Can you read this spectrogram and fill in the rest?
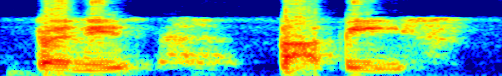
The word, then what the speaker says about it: Benny's Babbies: Am I saying it right? – Yeah, Benny's Babbies. Babbies, okay. It's a horrible word, isn't it? But that's what a lot of Birmingham people call babies.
